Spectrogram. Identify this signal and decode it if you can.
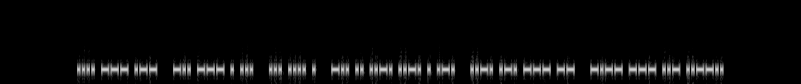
Morse code, heard as a keyed tone, about 52 wpm, 700 Hz. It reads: HOW DOES SHE DIFFER FROM YOU?
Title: Sentences from Top 1000 Words - Review Part 1 - 50wpm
